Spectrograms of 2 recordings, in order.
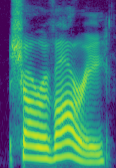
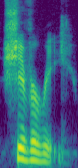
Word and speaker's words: charivari: you see here and in English at least it is conventionally pronounced shivery sort of I've been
